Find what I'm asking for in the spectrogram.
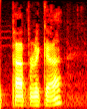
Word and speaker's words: paprika: Some people say paprika. – Well, in Hungarian, you'd call it paprika.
